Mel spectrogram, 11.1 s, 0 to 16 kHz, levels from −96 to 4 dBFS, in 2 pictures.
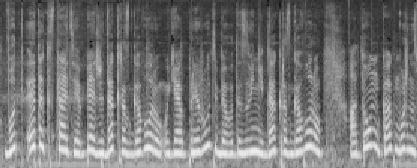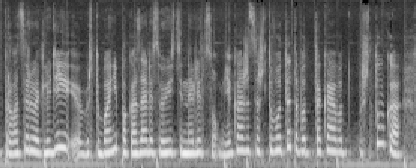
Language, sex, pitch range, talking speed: Russian, female, 230-270 Hz, 200 wpm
